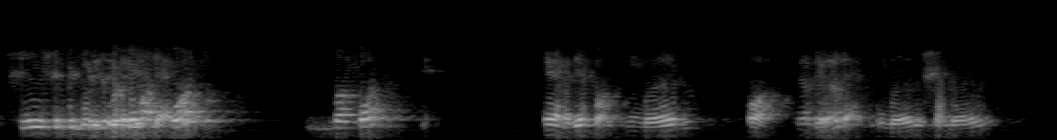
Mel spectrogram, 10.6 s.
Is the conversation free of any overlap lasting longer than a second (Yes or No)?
No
